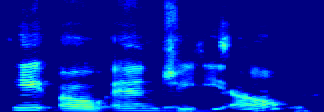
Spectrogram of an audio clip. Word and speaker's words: Congel: J O E last name C O N G E L.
